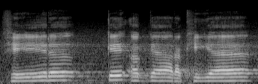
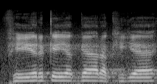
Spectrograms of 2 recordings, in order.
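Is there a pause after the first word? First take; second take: yes; no. First: A short pause follows the first word. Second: The words run together without a pause. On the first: The speaker calls it right. "ਫੇਰ 'ਤੇ ਥੋੜ੍ਹਾ ਜਿਹਾ ਰੁਕ ਕੇ" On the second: The speaker calls it wrong. "ਇਕੱਠਾ ਨਹੀਂ ਹੈ"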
